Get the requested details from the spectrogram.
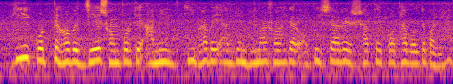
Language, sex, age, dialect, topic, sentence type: Bengali, female, 25-30, Rajbangshi, banking, question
